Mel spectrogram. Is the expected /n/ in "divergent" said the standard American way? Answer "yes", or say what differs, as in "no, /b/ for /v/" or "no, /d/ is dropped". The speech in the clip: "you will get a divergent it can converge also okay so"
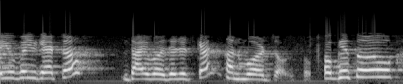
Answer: no, /n/ is dropped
